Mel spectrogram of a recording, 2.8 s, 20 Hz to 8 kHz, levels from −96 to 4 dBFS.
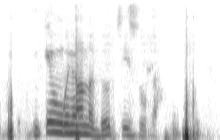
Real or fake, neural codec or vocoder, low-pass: fake; codec, 16 kHz, 0.8 kbps, ZipCodec; 7.2 kHz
